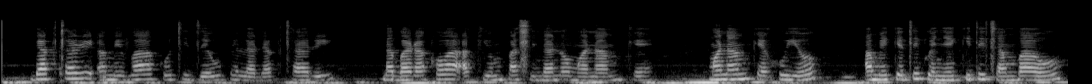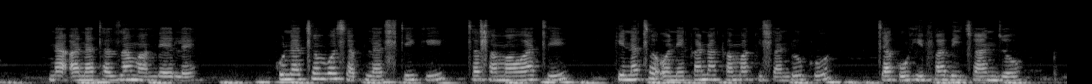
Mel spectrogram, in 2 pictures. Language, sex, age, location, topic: Swahili, female, 18-24, Kisii, health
